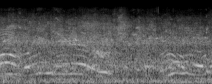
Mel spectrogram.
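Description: Background chatter of several people talking at once, overlapping voices with no single clear speaker.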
